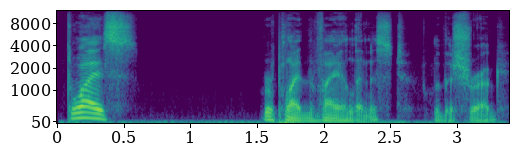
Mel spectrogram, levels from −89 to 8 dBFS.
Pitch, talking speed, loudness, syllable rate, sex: 95 Hz, 125 wpm, -19 LUFS, 5.1 syllables/s, male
